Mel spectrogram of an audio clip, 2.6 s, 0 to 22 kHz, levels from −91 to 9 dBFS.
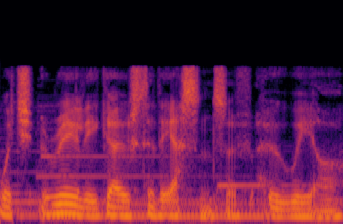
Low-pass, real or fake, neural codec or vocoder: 7.2 kHz; real; none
